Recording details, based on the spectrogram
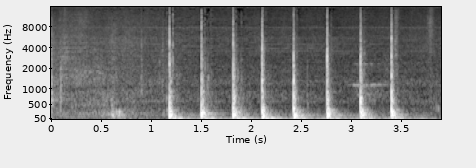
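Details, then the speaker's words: Dacia Logan plastic B-pillar trim between the doors, sound-insulated with foam, knocked by hand: eight firm muffled thuds about three a second with no buzz or rattle; trim sits solid and well damped. "Iar acest capac care dacă l atingi mișcă are în continuare mobilitate dar nu mai face gălăgie"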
